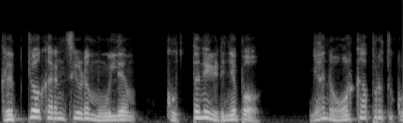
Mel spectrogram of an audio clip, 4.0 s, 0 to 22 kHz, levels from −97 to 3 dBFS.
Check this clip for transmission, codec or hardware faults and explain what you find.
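Nothing turns up here: the speech has the sound of wideband HD Voice, which fits AMR-WB at 12.65 kbit/s, and there's no transmission, codec or hardware problem to report.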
